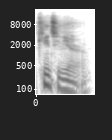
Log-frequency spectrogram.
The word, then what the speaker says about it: quinceañera: It's quinceañera for the record.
